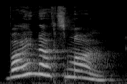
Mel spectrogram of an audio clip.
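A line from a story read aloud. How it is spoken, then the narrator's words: Calling out. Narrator (German): rief William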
